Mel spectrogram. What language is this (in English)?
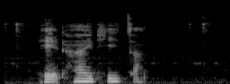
Thai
